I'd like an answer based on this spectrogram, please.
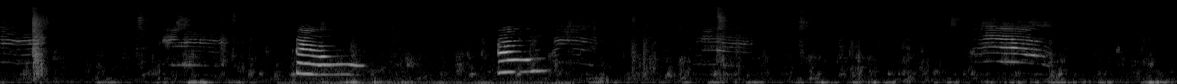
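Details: Repeated kitten mews, short and high, roughly one every two seconds, several sliding downward in pitch, the loudest near the middle; quiet indoor background with light handling noise.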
